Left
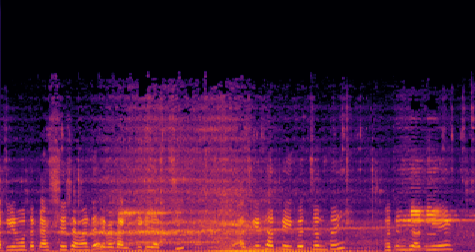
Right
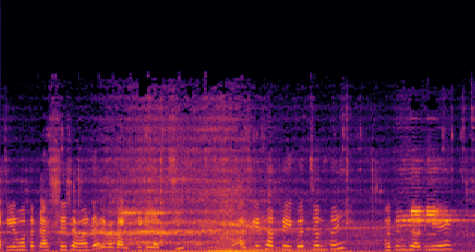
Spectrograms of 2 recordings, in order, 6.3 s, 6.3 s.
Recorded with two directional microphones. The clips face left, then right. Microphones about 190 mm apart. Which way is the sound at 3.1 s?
Centre (ahead or behind).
